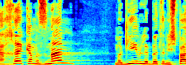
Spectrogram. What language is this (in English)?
Hebrew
